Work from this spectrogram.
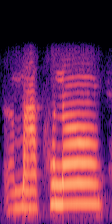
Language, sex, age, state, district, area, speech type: Odia, female, 45-60, Odisha, Sambalpur, rural, conversation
